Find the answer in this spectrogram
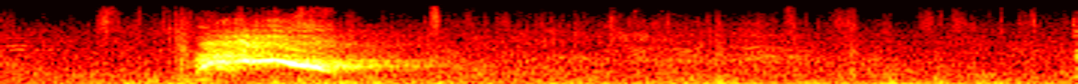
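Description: A taekwondo fighter's kihap: one loud, sharp yell about a second in, lasting about half a second, its pitch rising briefly and then falling away.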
